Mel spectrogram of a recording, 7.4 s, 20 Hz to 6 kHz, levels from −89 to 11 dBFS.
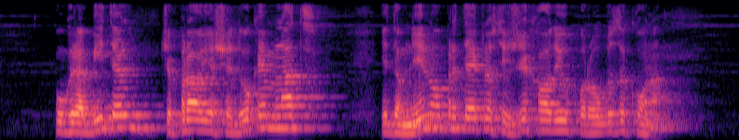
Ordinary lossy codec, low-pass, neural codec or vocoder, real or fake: none; 5.4 kHz; none; real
